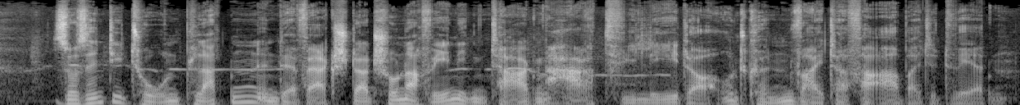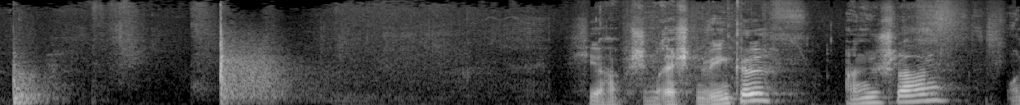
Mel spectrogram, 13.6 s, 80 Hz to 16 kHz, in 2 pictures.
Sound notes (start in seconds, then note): 8.3 bang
